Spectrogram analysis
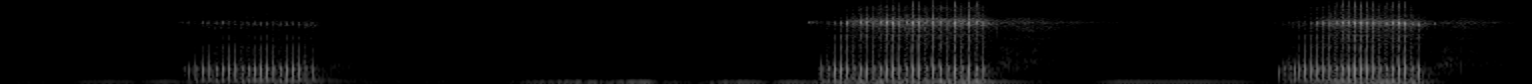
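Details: Sleeping French Bulldog puppy snoring indoors: three loud, rough snorts about every two and a half seconds, each a low buzzy rasp with a hissing top, softer breathing between them and a faint low hum in the background.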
